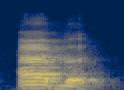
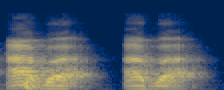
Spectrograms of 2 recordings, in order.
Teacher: bukan sekedar up saja tapi ada suara pantulannya yaitu Qalqalah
